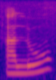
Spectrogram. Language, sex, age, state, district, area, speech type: Assamese, female, 18-30, Assam, Darrang, rural, spontaneous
